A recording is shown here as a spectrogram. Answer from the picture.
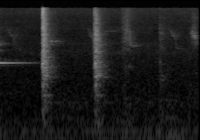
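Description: A swing-top beer bottle being opened: a short ringing tone fades out at the start, then two sharp clicks about half a second apart as the stopper and its wire bail flip back against the glass neck.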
